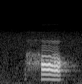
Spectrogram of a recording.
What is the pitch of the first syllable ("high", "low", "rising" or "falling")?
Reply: low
